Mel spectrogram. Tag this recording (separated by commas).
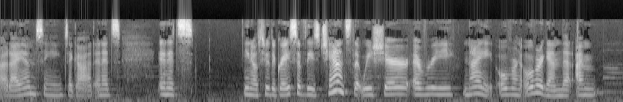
Speech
